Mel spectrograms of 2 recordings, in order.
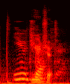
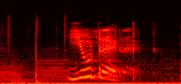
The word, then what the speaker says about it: Utrecht: How to pronounce Utrecht? Okay. Utrecht.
